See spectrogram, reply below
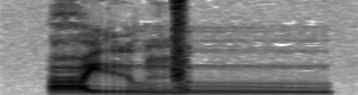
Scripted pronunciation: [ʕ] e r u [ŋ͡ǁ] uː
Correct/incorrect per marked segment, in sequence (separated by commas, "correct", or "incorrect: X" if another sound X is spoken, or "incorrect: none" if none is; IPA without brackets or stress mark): correct, correct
